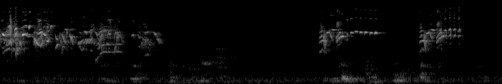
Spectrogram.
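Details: Red-fronted serins warming up, singing in unison with other birds: a burst of high rapid twittering, a pause of near silence, then two short bright jingling phrases.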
